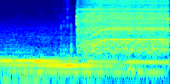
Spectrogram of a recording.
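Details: Cordless electric chainsaw, checked before work after chain-slack tensioning, spins up quickly to a steady, even high whir with no rattle, chatter or bogging; runs smooth and healthy.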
